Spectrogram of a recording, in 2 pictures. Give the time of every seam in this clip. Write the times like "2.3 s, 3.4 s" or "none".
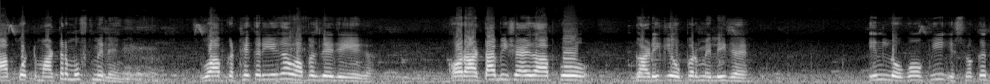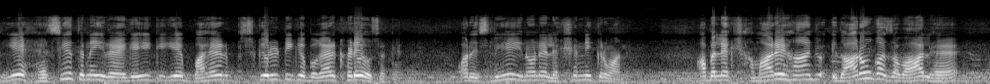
none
